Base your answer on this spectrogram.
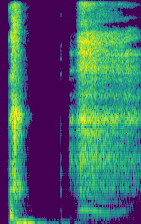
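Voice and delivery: bright amused laugh; high teasing laugh. Acted. Laughing at own joke.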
